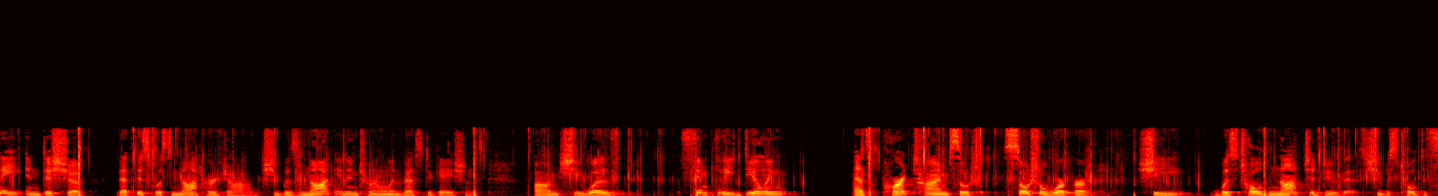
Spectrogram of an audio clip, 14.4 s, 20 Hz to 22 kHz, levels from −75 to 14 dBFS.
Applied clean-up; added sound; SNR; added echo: neural mask model RNNoise.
